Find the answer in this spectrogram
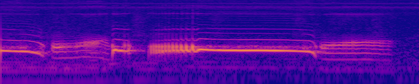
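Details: Barbary dove calling loudly to set other doves calling: a short falling note, a rippling pulsed roll, then a long steady low coo that droops at the end, all strongly harmonic, with no other sounds.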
